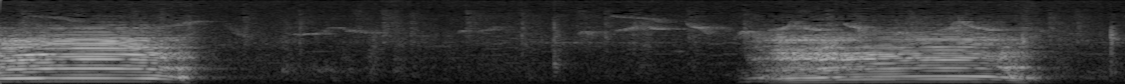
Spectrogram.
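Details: Eleven-month-old Holstein Friesian heifer calf at a dairy farm in Bhangura, Pabna, Bangladesh, giving two long, steady, deep harmonic moos, each about a second, roughly three seconds apart, with faint bird chirps in the quiet gap.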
